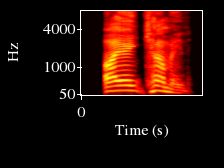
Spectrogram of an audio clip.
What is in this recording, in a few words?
"I ain't coming", British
